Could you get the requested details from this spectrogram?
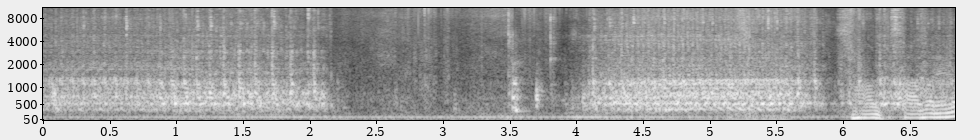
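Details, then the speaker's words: Brother Prestige 10, about 25-30 years old, repaired after failing to pick up the bobbin thread and reverse stitching not working: brisk, even zigzag stitching whirr at about three beats a second that pauses and resumes smoothly, no knocking or binding; normal. "지그잭 바느질 정상적으로 부드럽게 박음질 잘 돼서 나옵니다."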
